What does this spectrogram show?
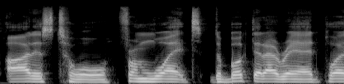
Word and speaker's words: Ottis Toole: when we're recording yeah I am it is pronounced odest toll from what the book that I read Plus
